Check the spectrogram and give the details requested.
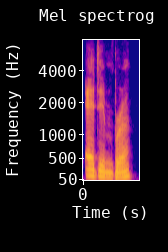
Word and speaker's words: Edinburgh: I know Edinburgh, and that's how we pronounce it, Edinburgh.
